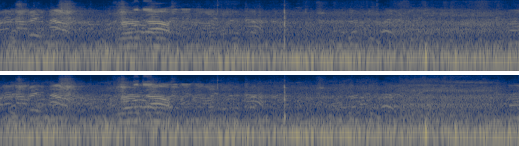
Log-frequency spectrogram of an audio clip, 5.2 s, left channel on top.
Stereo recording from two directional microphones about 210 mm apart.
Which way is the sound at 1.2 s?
25° right (ahead or behind).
